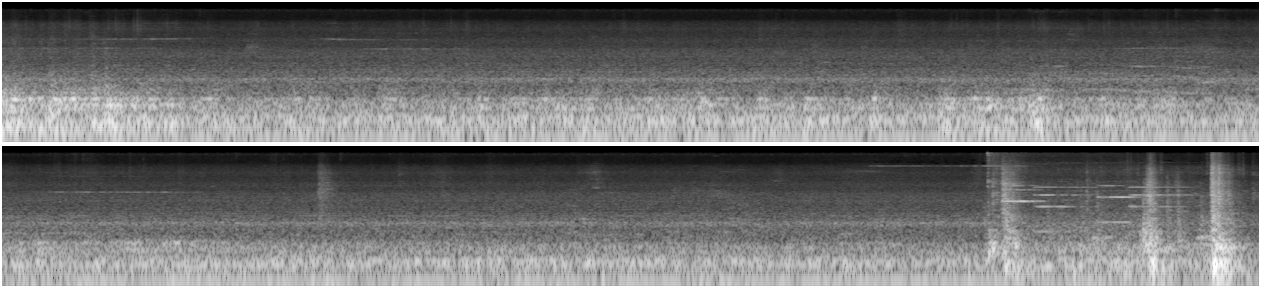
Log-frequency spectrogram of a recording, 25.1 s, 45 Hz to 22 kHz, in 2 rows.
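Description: Cabin of a JR West 221 series electric train: the steady low rumble of the train running slowly in and coming to a stop. Near the end there are a few short beeps, then the sliding doors open with a loud thump.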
